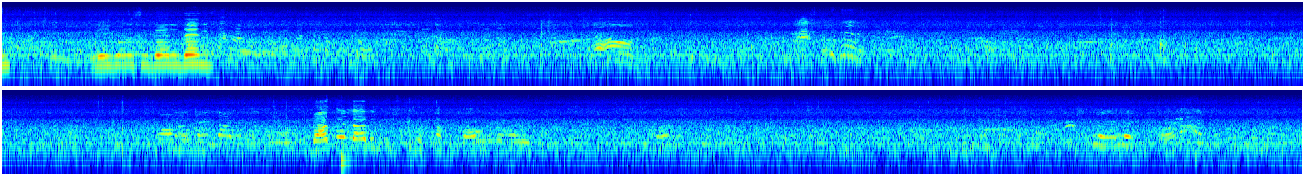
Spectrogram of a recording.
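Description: A young girl talks and calls out nearby, outdoors.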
